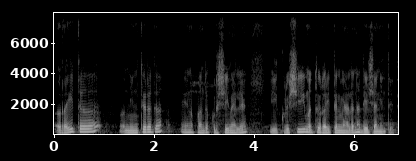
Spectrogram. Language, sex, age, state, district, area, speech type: Kannada, male, 30-45, Karnataka, Dharwad, rural, spontaneous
